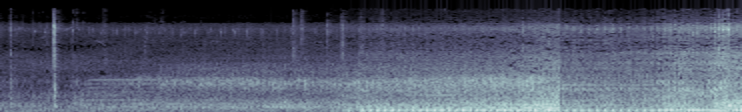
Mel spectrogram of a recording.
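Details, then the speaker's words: Honda Beat Deluxe scooter idling with the cylinder-head breather hose properly connected: quiet start, then an even, soft pulsing idle with no rattles or roughness, the normal engine sound for comparison. "Anda bisa dengar sendiri ya, untuk suara mesinnya seperti ini kalau untuk mesin yang normal."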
